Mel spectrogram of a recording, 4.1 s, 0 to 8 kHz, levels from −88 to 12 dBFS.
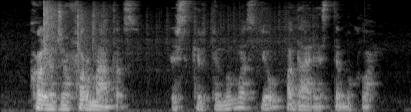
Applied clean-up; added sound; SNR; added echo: none; Coin (dropping); 16 dB; none.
